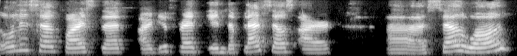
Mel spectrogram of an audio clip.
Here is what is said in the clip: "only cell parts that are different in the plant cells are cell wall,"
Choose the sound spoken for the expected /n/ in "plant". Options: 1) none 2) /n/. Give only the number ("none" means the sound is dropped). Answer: 1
